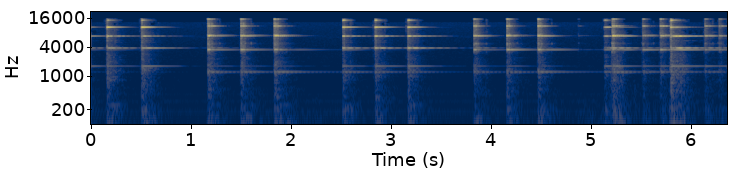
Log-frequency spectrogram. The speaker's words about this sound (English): And that's this bell. I'm not good at ringing bells. Like I think I keep you my keep hand on hit, it too long. Hitting it too much. There we go.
